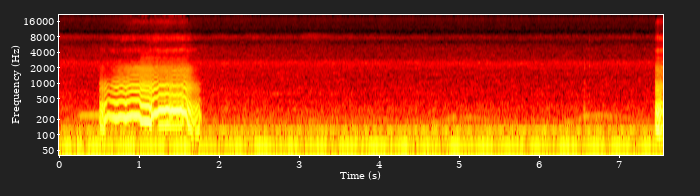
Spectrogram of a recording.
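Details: Elderly tortoiseshell house cat Hana, probably over fifteen, asleep at home and snoring or sleep-talking: one loud, wavering, harmonic groan lasting about a second, its pitch dipping and rising, followed by quiet low hum and a click at the end.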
